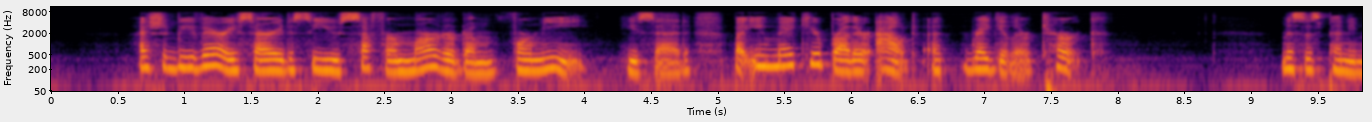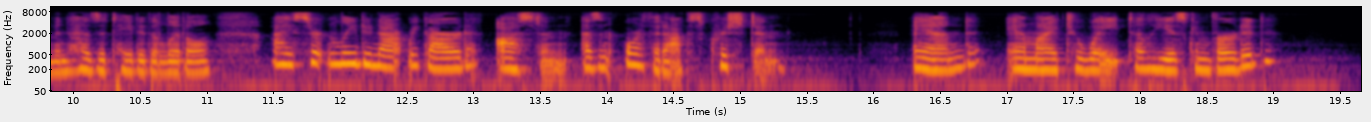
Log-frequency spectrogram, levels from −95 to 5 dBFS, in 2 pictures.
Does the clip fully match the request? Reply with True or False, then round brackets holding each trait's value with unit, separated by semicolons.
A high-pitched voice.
True (200 Hz)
